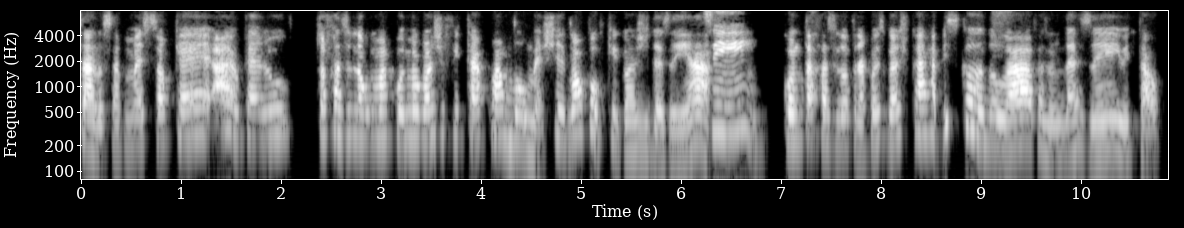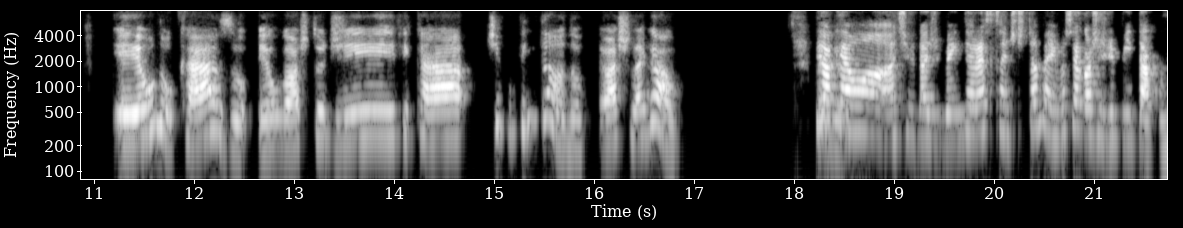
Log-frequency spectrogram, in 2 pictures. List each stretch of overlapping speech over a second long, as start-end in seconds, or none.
none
